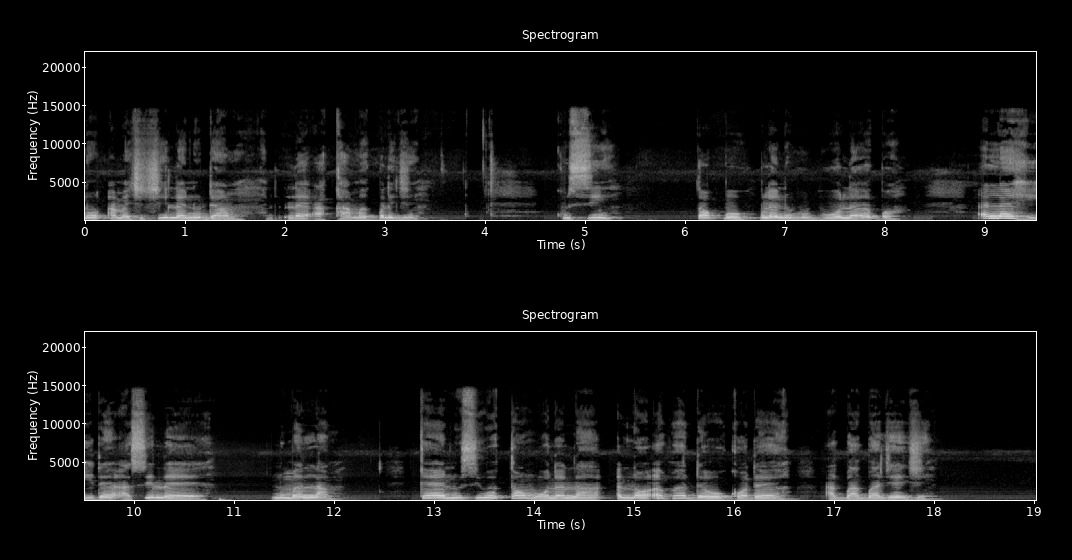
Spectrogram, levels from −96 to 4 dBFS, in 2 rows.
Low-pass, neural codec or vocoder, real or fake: 14.4 kHz; vocoder, 48 kHz, 128 mel bands, Vocos; fake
